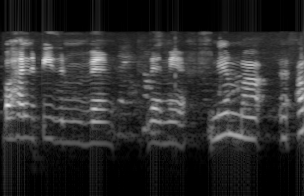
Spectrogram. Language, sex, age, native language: Icelandic, female, 10, Icelandic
